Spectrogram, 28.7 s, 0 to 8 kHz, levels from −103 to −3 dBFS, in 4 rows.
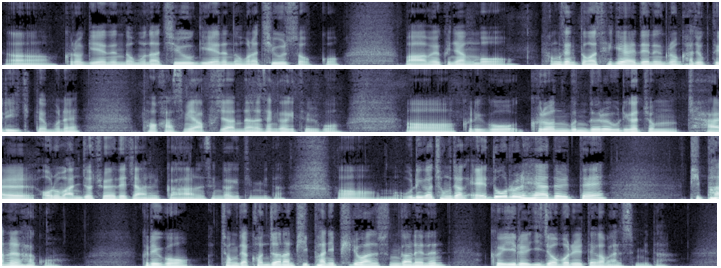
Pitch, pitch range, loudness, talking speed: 110 Hz, 95-130 Hz, -17 LUFS, 305 characters per minute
